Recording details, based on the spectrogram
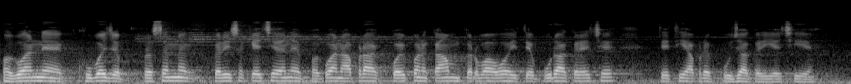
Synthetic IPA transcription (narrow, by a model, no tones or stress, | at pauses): b̥ʱəɡʋanːekʰubd͡ʒpɾəsənːəkəɾiʃəket͡ʃʰeənebʱəɡʋanapɽ̃akoipəɳkamkəɾʋaɦojt̪epuɾakəɾet͡ʃʰe | t̪et̪ʰiapɽ̃epud͡ʒakəɾijet͡ʃʰie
